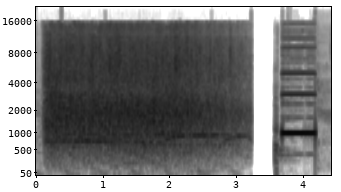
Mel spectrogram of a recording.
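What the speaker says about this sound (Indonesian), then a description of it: "Wow, tepuk tangan, keren sekali." Loud studio-audience applause fills about three seconds of a talk show, then cuts off abruptly and a sharp electronic beep tone follows.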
